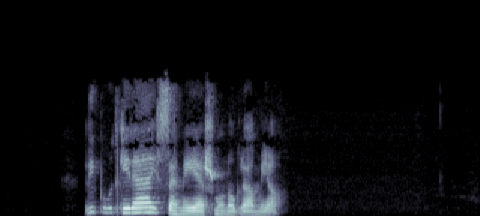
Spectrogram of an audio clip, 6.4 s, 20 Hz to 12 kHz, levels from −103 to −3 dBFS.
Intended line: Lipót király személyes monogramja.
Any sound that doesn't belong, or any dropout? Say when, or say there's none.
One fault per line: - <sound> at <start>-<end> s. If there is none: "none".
none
